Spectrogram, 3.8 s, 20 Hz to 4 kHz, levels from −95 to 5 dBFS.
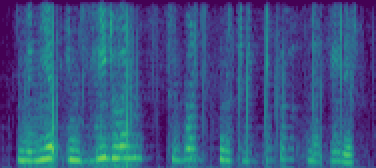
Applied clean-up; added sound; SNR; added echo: neural separator model SepFormer WHAMR!.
